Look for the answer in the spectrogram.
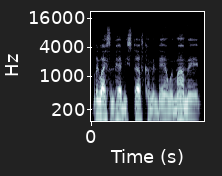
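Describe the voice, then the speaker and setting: A man's voice: on the low side, quick pace, a little mellow, no room sound, studio quality, natural voice. A man reading the part of a concerned brother in a staged play, in a colloquial, pressing manner. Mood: concerned, questioning. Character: concerned brother questioning his sister.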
